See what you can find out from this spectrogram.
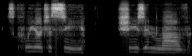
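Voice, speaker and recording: A woman acts out a storybook circus owner, a man of formal, earnest manner. He speaks slowly and deliberately, with a bright, forceful tone in a dry, close recording. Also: mid-range voice, fairly even intonation, dry recording, low-quality recording. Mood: solemn, sad. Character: circus owner, a man, showy announcer turned nervous and solemn.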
